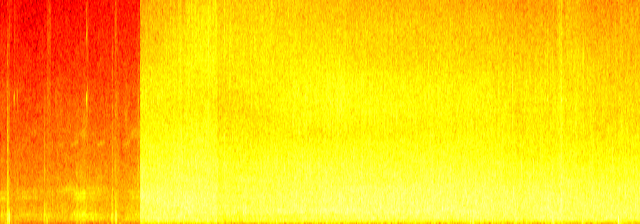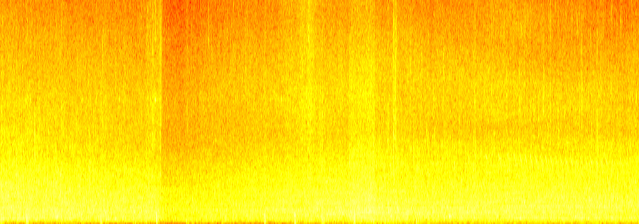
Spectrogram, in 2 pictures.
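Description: Water from the Black Star Canyon waterfalls and stream rushes loudly and continuously nearby, starting after a few quiet seconds and staying steady throughout.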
